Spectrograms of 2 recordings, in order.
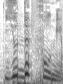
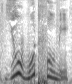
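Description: First: Would is reduced to a short d sound. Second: Would is said in full as a word.

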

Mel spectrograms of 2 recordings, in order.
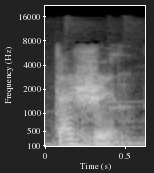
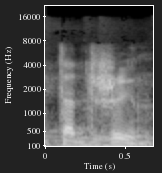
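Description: First: The middle consonant is a 'zh' sound. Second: The middle consonant is a 'dzh' sound. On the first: The speaker calls it right. "Сначала учимся произносить слово тажин" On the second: The speaker calls it wrong. "Ни в коем случае не таджин, как говорят у нас почти все"

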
